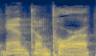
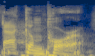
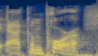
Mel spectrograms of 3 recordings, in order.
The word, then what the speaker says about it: Acampora: And sometimes I say Ancampora versus Acampora. And my good friend Ralph lets me get away with that, but I will try to make sure next time I have Ralph on the show, I say Acampora.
